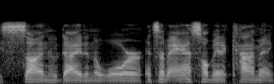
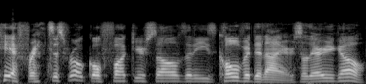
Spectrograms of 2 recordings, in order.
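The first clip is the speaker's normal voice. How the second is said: laughing while reading; 4 semitones higher, 4 dB louder than usual. Real, not acted. Cracking up reading Francis' comment.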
